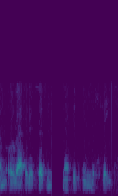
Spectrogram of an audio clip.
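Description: A man speaking, his voice cutting out completely for a moment about a second in.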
